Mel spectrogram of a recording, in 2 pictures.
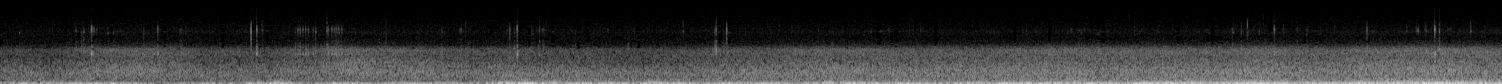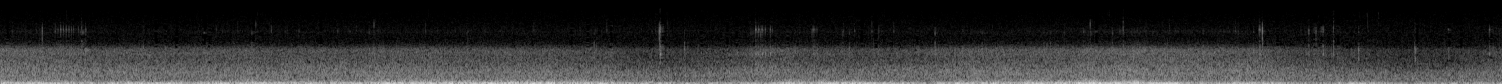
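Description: Wind rumbling on an outdoor nest-cam microphone, rising and falling in gusts, with a few faint ticks.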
